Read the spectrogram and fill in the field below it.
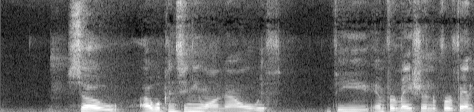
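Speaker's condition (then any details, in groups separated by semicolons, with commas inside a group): Cerebral palsy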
